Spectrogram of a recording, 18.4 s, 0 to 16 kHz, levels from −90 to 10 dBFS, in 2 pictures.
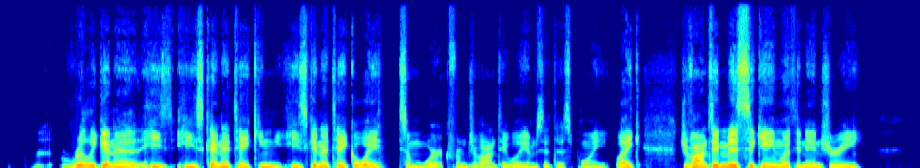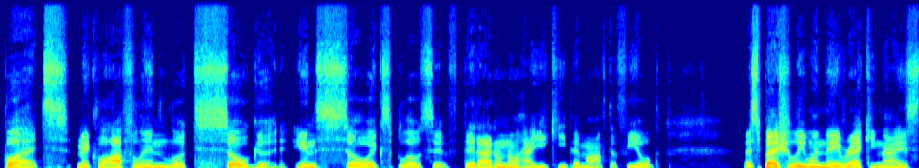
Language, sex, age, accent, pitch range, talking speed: English, male, 30-49, American, 105-125 Hz, 165 wpm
